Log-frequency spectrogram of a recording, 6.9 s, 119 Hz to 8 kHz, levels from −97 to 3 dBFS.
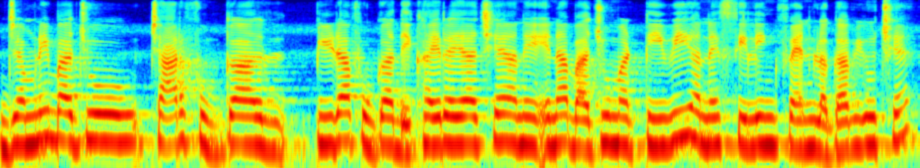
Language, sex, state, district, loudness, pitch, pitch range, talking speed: Gujarati, female, Gujarat, Valsad, -10 LUFS, 215 Hz, 210-225 Hz, 155 wpm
